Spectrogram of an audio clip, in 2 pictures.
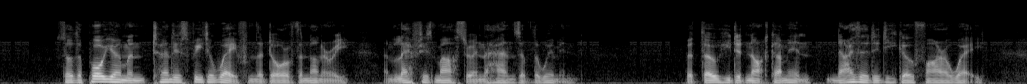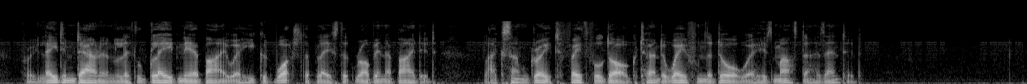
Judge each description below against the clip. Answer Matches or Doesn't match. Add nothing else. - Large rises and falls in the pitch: Doesn't match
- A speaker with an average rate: Doesn't match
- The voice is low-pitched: Matches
